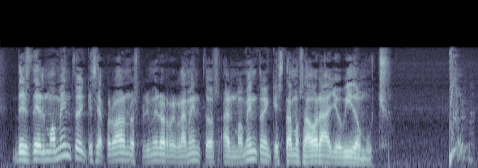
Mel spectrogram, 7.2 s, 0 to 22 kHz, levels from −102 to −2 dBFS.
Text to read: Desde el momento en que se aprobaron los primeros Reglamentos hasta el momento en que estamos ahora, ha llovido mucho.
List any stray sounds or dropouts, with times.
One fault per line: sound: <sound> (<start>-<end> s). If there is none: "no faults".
sound: thud (6.7-7.1 s)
